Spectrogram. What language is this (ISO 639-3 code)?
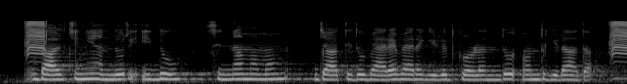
kan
